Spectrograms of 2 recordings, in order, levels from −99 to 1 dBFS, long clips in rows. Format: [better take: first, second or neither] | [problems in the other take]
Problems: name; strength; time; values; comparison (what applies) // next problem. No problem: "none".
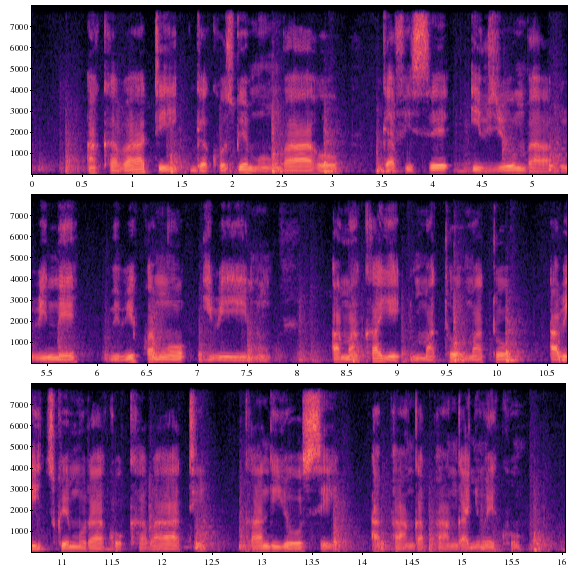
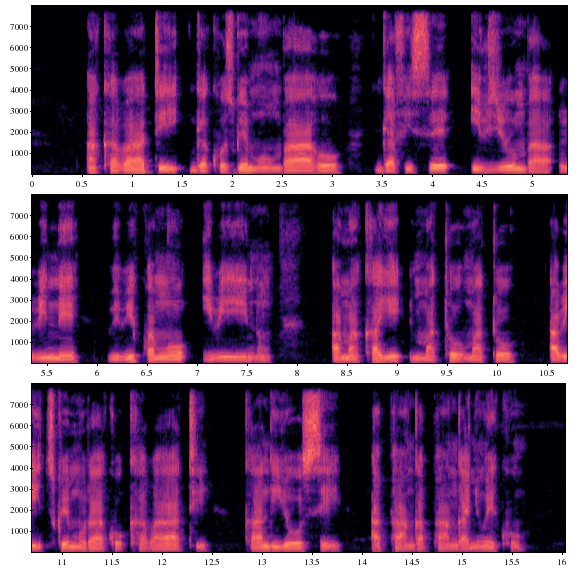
second | background sound (Walk, footsteps); 10 dB below the speech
